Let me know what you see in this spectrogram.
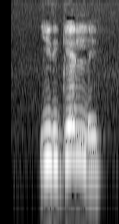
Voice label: "yir gelle", Mooré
